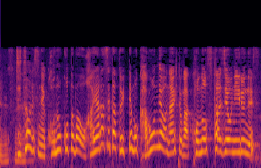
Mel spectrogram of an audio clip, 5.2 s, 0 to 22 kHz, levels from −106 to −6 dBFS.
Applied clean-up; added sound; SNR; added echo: none; none; none; none.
